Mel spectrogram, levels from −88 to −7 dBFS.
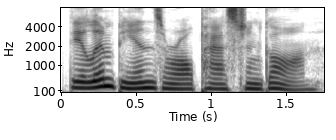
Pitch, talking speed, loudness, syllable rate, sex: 185 Hz, 240 wpm, -16 LUFS, 6.1 syllables/s, female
